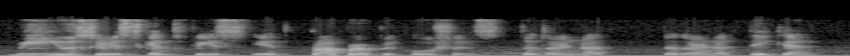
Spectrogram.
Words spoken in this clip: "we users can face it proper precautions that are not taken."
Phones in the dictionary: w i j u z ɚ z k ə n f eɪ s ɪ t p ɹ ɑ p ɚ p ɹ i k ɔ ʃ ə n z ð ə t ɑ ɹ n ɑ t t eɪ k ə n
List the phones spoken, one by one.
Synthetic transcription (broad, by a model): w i j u s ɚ s k ə n f eɪ s ɪ t p ɹ ɑ p ɚ p ɹ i k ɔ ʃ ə n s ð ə t ɑ ɹ n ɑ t t eɪ k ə n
